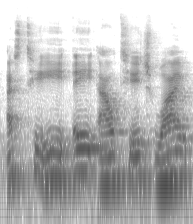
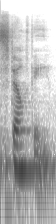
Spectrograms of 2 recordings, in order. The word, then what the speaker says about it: stealthy: that word is stealthy pronounced stealthy the first part sounds like stealth and then a quick e at the end what's meaning of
